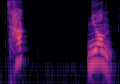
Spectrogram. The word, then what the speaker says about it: 작년: However, in Korean, we don't read the letters syllable by syllable like this. 작년. We don't say it that way. But to make the pronunciation easier, we kind of connect the 받침 sound and next the consonant. We naturally connect them to pronounce it easily.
